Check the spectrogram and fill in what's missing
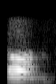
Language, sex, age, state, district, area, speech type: Bodo, female, 60+, Assam, Baksa, rural, conversation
